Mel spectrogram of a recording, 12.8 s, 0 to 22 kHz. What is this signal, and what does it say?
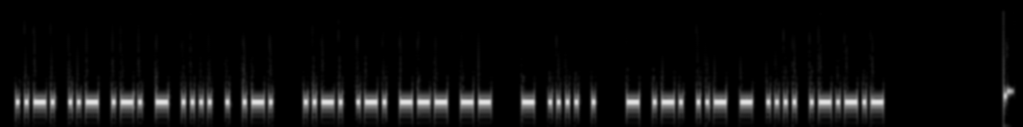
Morse code, heard as a keyed tone, about 22 wpm, 700 Hz. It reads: FURTHER FROM THE TRUTH.
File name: practice / 22wpm / Sentences with 8-Word Phrases - 22wpm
